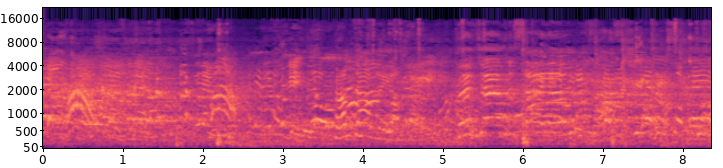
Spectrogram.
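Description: Many overlapping voices of spectators and players chattering and calling out across a school gymnasium, with a few short thuds mixed in.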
